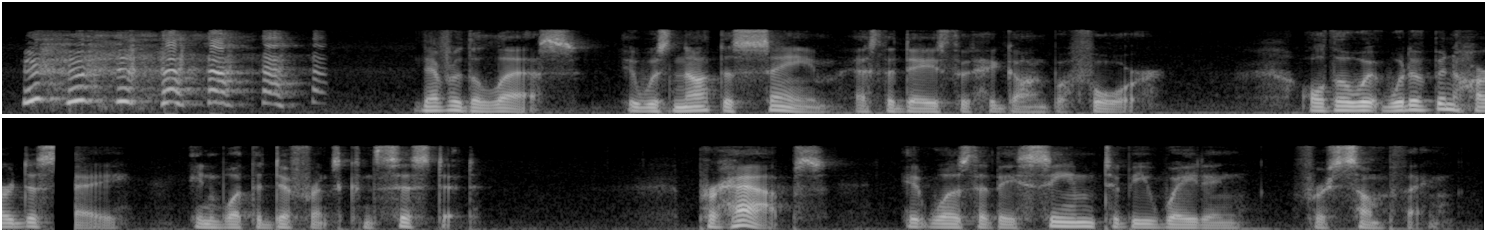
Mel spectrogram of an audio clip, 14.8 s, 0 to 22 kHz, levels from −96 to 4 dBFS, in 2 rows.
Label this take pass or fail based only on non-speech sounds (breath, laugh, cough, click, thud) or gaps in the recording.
fail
